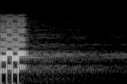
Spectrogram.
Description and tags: Game Sounds 1
You may use these sounds freely if
you think they're usefull.
(they are very easy to make in nanostudio)
I edited the mixdown afterwards with oceanaudio.
33 sounds (* 2)
2 Packs the same sounds (33 Wavs) but with another Eden Synth
19-02-2014
sound, game, effects, effect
